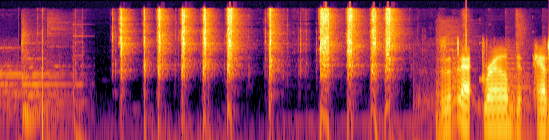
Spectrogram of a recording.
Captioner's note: ¨beautiful¨ plastic clacks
